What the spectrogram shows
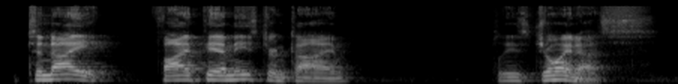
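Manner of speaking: measured, unhurried, slow, deliberate promo-style announcer read. A host announces tonight's episode while a promo graphic comes up, talking slowly. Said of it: "Talking slowly because you're about to see".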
